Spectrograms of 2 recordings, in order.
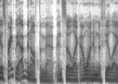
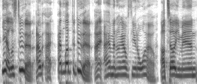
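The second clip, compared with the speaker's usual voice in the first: much higher, gushing and stammering yes; eager friend; 12 semitones higher, faster than usual. Retold or imitated. Old friend answering a hang-out text, gushing high and fast. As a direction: bubble over with delight at being asked. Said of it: "that person's gonna be like".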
